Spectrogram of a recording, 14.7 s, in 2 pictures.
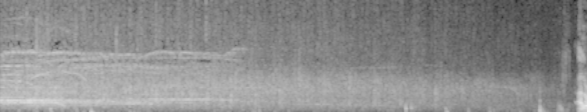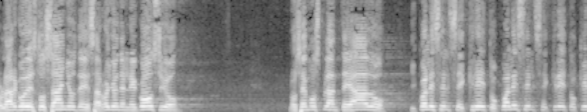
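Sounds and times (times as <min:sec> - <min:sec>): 
audience applause: 0:00.0 - 0:07.0
speech: 0:07.2 - 0:09.7, 0:11.0 - 0:14.6.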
